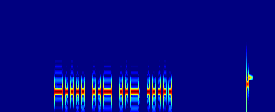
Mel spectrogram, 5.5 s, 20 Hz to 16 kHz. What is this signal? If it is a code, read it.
Morse code, heard as a keyed tone, about 22 wpm, 700 Hz. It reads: 6UU5
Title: Four Challenging Letter-Number Combinations 22wpm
